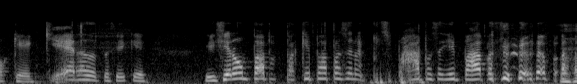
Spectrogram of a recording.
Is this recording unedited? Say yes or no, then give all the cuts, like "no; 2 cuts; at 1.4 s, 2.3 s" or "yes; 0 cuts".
yes; 0 cuts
